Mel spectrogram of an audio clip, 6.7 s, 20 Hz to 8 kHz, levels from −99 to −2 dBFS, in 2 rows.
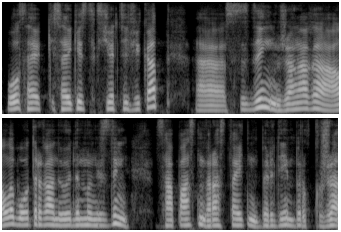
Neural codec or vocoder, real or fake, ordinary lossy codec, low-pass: codec, 16 kHz, 4.8 kbps, FACodec; fake; none; none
